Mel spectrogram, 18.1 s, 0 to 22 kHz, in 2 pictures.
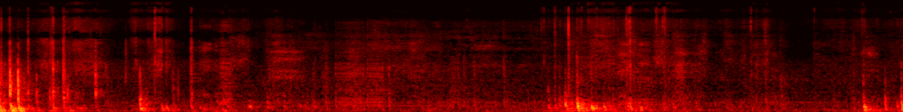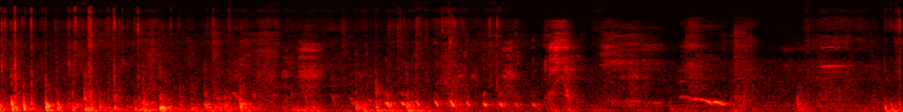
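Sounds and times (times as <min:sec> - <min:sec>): cat paws tapping and scuffling: 0:00.0 - 0:02.9, 0:04.8 - 0:14.4.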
